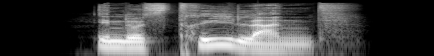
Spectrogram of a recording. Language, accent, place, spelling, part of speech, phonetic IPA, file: German, Germany, Berlin, Industrieland, noun, [ɪndʊsˈtʁiːˌlant], De-Industrieland.ogg
- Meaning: industrialized country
